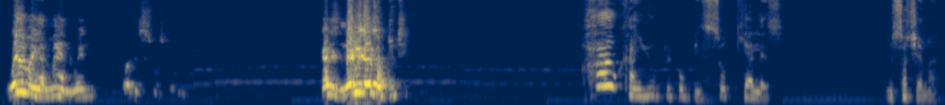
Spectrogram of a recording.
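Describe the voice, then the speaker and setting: This is a husky, slow-talking voice. A man plays a stern boss who demands answers from his men in a comedy skit. Faint music sits behind him. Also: on the high side, fairly bright tone, heavily acted, poor audio. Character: angry boss scolding his staff. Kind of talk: comic skit acting.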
